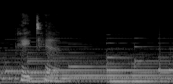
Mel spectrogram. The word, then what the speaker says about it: Peyton: Pronunciation, Peytun.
